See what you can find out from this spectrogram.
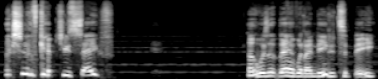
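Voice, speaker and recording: An actor playing a guilt-ridden survivor in an audio drama, speaking in halting, intense first person. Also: male voice, high voice, animated, faint music behind. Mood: anguished, longing. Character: grief-stricken guilt-ridden male survivor, narrating his ordeal.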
